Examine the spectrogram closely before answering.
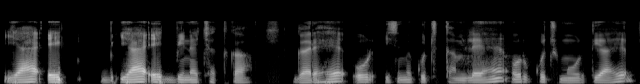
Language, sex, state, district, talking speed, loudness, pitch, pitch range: Hindi, male, Uttar Pradesh, Saharanpur, 170 wpm, -24 LUFS, 105 Hz, 100-115 Hz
